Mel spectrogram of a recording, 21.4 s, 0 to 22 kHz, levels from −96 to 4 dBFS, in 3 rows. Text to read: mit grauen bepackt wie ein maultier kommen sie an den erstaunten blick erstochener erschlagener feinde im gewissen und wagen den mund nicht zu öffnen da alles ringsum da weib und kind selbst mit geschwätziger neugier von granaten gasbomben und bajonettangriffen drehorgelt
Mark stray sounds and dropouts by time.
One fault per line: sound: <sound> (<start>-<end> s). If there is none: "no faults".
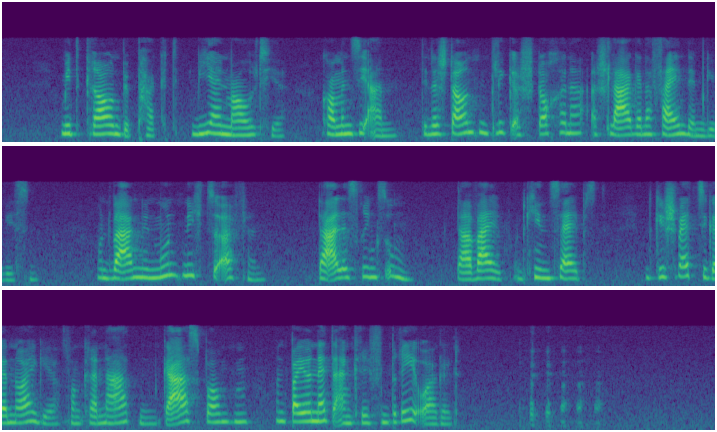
sound: laugh (19.4-20.3 s)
